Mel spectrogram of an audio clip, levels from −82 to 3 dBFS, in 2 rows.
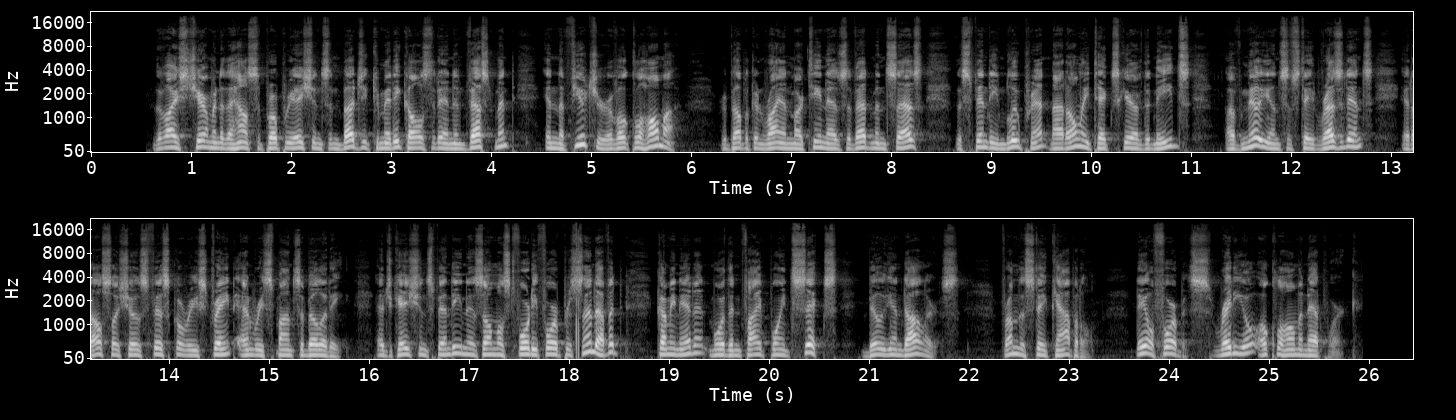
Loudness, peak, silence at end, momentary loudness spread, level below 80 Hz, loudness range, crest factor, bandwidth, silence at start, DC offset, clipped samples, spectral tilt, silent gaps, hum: -19 LUFS; 0 dBFS; 0.7 s; 9 LU; -50 dBFS; 2 LU; 18 dB; 19 kHz; 0.65 s; under 0.1%; under 0.1%; -5.5 dB/octave; none; none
